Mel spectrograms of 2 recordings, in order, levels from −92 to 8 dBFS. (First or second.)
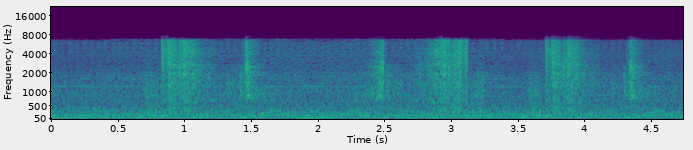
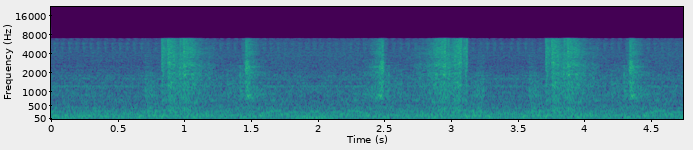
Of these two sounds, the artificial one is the second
